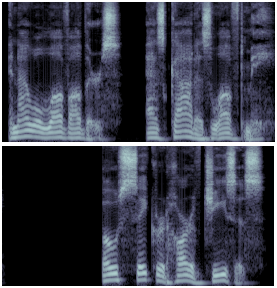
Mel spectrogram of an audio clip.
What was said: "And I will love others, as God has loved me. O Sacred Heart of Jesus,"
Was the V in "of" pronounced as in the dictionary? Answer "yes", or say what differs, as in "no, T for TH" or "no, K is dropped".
yes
